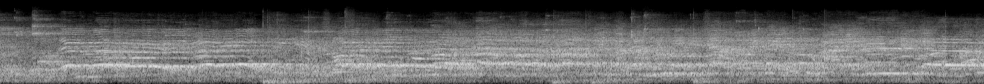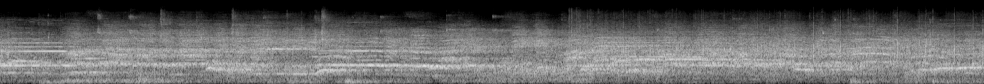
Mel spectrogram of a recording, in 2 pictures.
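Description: Live basketball game sounds in a gym: a ball bouncing on the hardwood court, sneakers squeaking in short high chirps, and players and spectators calling out, all echoing in the large hall.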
